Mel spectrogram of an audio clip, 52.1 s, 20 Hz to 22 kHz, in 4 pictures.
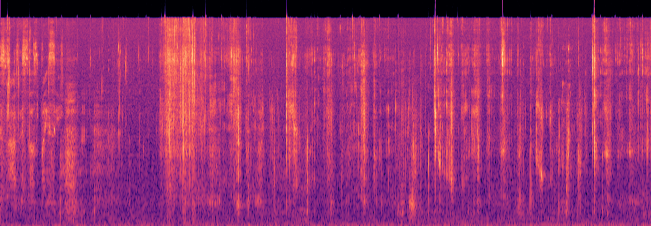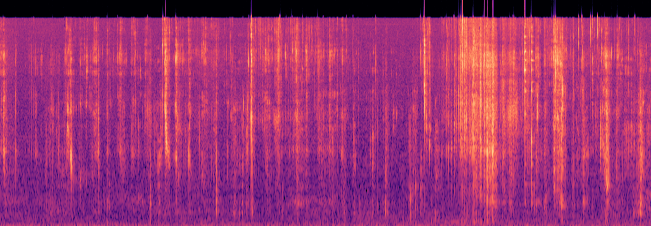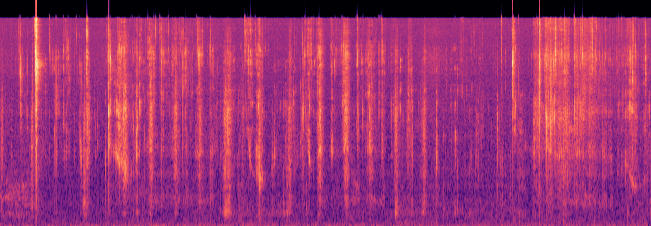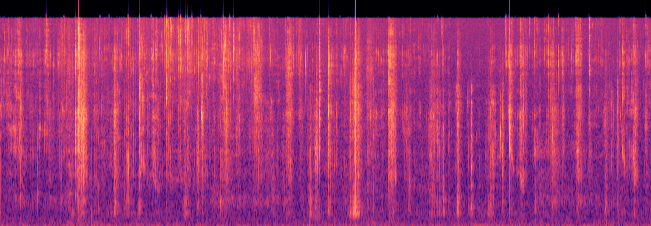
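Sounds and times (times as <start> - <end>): chewing crispy chicken: 0.1 - 52.0.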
